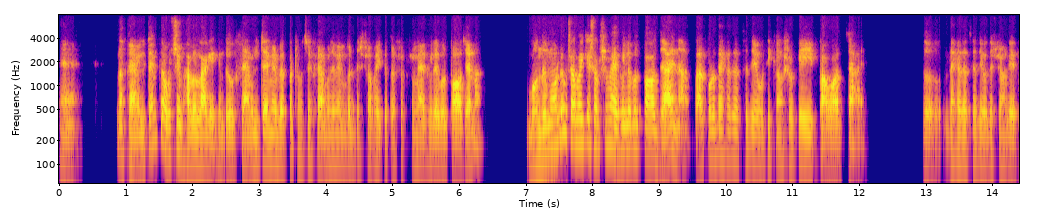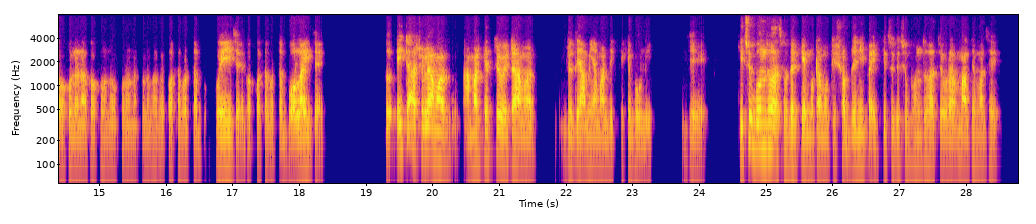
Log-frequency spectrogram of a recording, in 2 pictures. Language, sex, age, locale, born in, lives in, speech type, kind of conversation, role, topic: Bengali, male, 25-29, bn-BD, Bangladesh, Bangladesh, conversation, unstructured, none, কোন কাজ করলে আপনি সবচেয়ে বেশি আনন্দ পান?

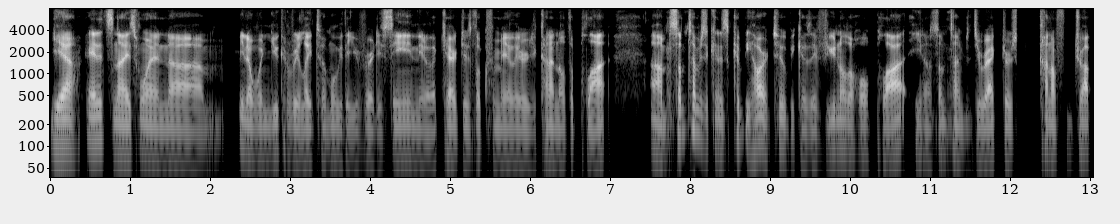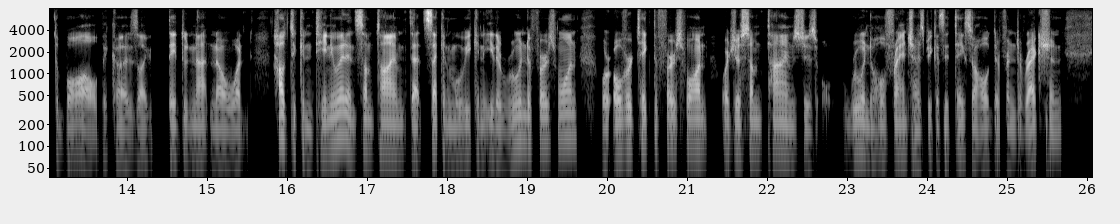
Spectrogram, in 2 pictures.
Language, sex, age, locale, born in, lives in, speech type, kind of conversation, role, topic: English, male, 25-29, en-US, United States, United States, conversation, unstructured, none, What was the first movie you saw in a theater that completely blew your mind?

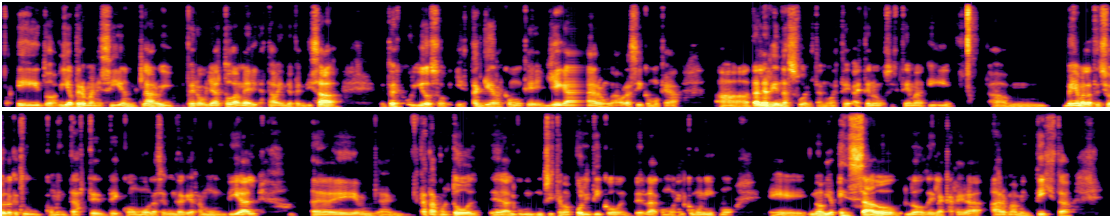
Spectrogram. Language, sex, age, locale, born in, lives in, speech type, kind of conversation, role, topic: Spanish, male, 30-34, es-CO, Colombia, United States, conversation, unstructured, none, ¿Qué evento histórico crees que cambió el mundo para siempre?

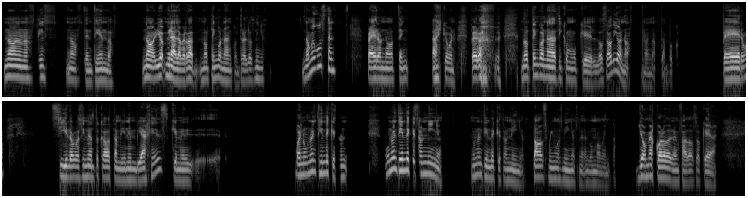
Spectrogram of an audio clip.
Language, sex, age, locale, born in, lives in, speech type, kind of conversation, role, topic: Spanish, female, 20-24, es-MX, Mexico, Mexico, conversation, unstructured, none, ¿Te parece que los viajeros a veces son demasiado exigentes o groseros?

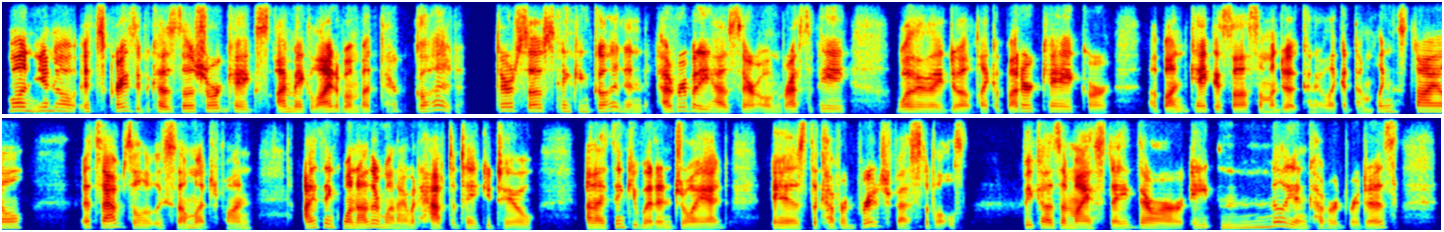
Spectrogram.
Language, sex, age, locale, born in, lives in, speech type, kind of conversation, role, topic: English, female, 40-44, en-US, United States, United States, conversation, unstructured, none, What hidden gems in your hometown would you recommend to help me experience your city like a local?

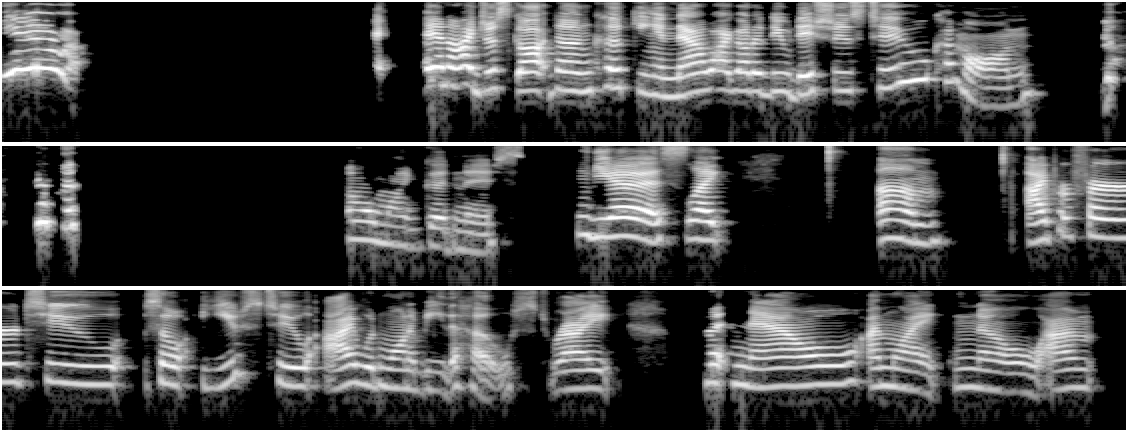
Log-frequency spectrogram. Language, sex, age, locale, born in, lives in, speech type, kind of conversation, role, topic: English, female, 30-34, en-US, United States, United States, conversation, unstructured, none, Would you rather have a day of absolute freedom or a day of absolute comfort?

